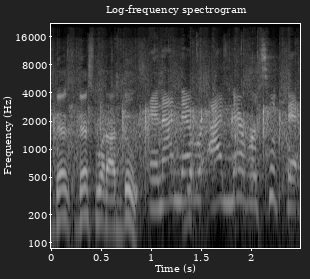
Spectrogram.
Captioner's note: applauding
